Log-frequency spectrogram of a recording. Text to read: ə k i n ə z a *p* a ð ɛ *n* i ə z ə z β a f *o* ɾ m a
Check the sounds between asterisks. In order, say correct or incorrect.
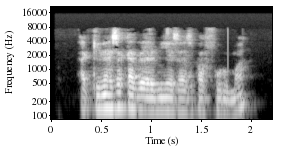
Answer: incorrect: k, incorrect: m, incorrect: u

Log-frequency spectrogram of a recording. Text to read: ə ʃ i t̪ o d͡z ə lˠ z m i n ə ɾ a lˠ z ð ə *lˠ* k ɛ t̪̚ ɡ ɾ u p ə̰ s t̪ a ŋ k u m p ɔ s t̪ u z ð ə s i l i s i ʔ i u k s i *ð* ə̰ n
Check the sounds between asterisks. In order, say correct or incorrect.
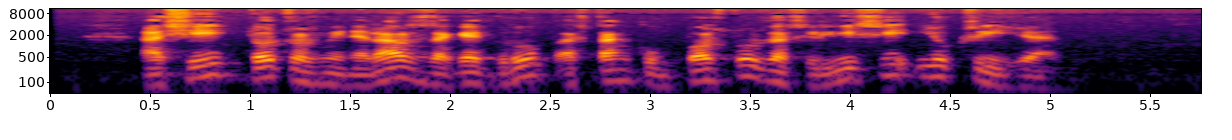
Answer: incorrect: none, incorrect: ʒ

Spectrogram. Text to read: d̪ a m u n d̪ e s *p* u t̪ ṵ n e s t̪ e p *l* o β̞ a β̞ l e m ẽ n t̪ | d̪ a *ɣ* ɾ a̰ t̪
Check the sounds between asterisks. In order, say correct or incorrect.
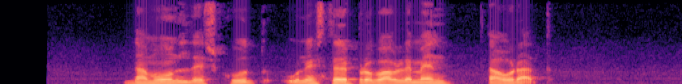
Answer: incorrect: k, incorrect: ɾ, incorrect: w

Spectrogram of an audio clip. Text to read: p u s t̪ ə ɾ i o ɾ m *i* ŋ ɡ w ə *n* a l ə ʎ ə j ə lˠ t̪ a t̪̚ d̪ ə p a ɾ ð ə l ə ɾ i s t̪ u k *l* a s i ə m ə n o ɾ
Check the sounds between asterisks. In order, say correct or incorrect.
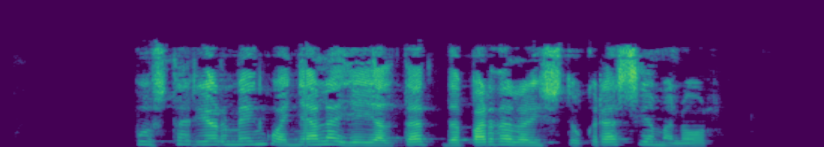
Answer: incorrect: e, incorrect: ɲ, incorrect: ɾ

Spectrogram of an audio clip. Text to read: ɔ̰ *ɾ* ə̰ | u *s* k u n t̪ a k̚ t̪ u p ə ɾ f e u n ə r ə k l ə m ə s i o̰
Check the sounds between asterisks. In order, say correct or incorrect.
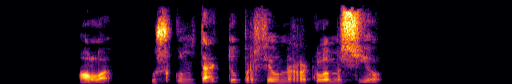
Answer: incorrect: l, correct

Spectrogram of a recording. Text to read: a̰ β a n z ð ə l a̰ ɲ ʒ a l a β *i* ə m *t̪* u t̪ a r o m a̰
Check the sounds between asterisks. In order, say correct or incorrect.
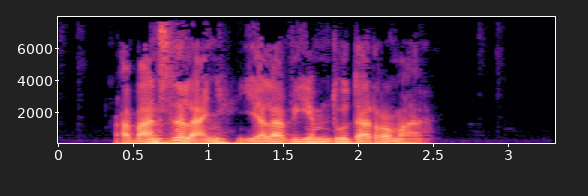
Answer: correct, incorrect: d̪

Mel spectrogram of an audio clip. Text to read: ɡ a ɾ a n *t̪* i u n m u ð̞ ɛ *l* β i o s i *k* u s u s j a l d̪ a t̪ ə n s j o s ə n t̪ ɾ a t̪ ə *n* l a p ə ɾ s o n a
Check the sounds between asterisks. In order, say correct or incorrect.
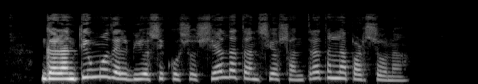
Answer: correct, correct, correct, correct

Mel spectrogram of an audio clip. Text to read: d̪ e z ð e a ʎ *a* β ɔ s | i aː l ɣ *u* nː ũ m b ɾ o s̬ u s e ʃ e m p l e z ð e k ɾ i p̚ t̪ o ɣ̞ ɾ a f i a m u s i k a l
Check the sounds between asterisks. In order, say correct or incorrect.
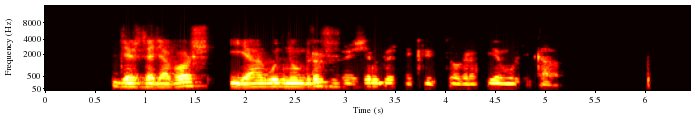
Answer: correct, correct

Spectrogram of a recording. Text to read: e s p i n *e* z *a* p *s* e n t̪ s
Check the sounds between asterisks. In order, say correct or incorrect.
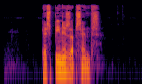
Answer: correct, correct, correct

